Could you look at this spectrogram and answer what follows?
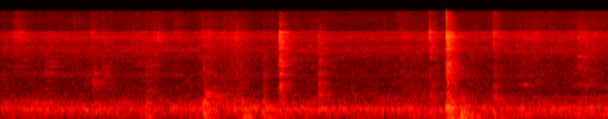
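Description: A few sharp clinks and knocks of plates and foil trays being handled, the loudest a little past halfway, over a steady low background hum.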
